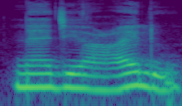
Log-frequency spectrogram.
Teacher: جیم ساکن پر قلقلہ اور سکون کے بعد عین آ رہا ہے عین پر زور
